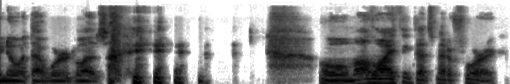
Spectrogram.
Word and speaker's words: Om: And so when you say Om, when you say it properly, it goes Om.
